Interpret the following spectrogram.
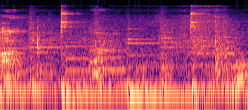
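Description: Background music with a steady low bass line, with a few short animal calls heard over it.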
